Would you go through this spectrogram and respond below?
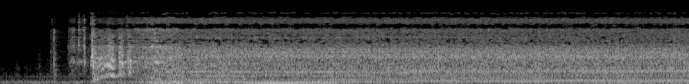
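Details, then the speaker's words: Ford F-150 3.5L EcoBoost twin turbo V6 after timing chains and updated cam phasers were replaced for phaser rattle: first startup cranks briefly, catches and settles into a smooth, steady idle with no rattle. "Sounds pretty smooth. I think we're alright with that."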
